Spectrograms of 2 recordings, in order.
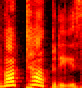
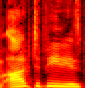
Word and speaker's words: octopodes: It's the Greek pronunciation of plural octopus. Octopodes. Oh. I love it. I love calling them octopodes. For a long time, I was calling them octopedes, but I was doing the wrong pronunciation.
